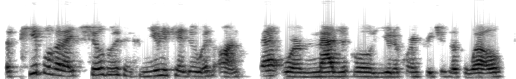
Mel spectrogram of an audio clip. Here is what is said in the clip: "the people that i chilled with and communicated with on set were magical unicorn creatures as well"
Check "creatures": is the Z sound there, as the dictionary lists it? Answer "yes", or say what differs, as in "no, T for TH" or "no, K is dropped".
yes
